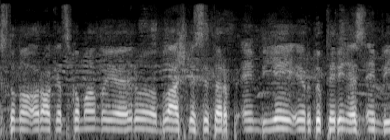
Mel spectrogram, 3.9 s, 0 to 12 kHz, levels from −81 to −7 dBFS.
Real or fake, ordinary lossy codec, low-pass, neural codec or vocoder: real; AAC, 32 kbps; 10.8 kHz; none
